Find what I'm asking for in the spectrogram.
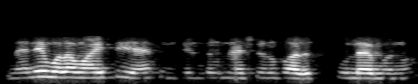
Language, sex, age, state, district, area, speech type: Marathi, female, 45-60, Maharashtra, Amravati, urban, conversation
